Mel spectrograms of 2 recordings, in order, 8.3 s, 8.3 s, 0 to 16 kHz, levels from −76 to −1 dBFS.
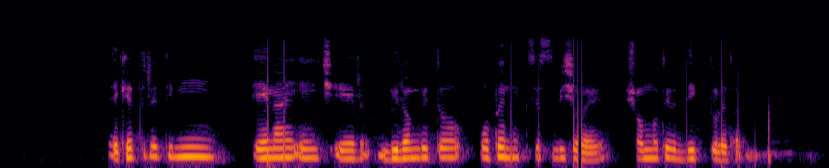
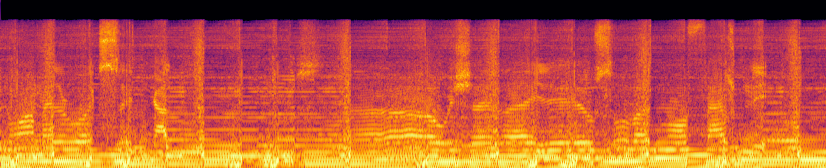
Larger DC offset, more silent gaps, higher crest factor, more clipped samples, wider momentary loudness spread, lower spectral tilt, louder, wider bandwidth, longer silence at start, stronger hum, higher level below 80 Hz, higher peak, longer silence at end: second, under 0.1% vs 10%; neither; first, 16 dB vs 4 dB; second, under 0.1% vs 20%; first, 12 LU vs 3 LU; first, -9 dB/octave vs -4.5 dB/octave; second, -26 LUFS vs -5 LUFS; second, 7.4 kHz vs 11 kHz; first, 1.1 s vs 0 s; neither; second, -56 dBFS vs -12 dBFS; second, -10 dBFS vs 0 dBFS; first, 0.6 s vs 0 s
